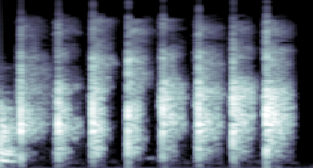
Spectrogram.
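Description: A person clapping their hands in a quick, even rhythm: about eight claps, roughly four a second.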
